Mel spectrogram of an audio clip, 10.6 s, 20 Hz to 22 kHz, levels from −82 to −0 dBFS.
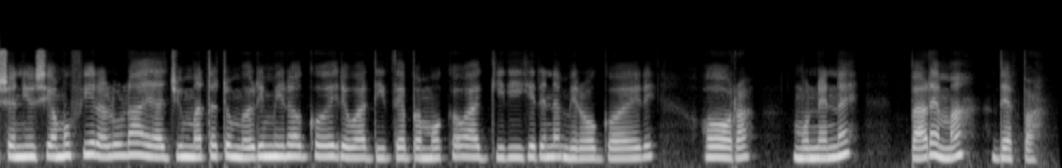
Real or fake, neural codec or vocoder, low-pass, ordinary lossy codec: fake; codec, 16 kHz, about 1 kbps, DyCAST, with the encoder's durations; 7.2 kHz; none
